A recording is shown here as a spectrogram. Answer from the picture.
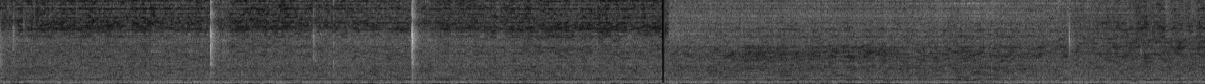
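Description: Faint steady room hum with two sharp clicks about two seconds apart: a small steel spoon knocking against the dishes while rava idli batter is spooned into the molds of a mini idli stand.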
